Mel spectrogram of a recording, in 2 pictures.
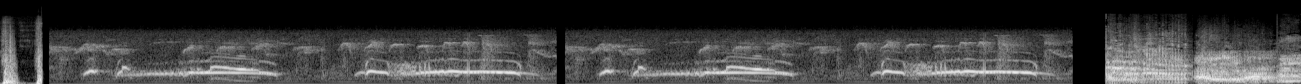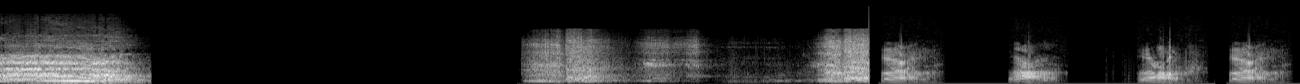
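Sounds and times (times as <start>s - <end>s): pigeon cooing: 0.9s - 2.8s, 3.6s - 8.0s, 8.8s - 10.5s
lion roaring: 11.1s - 14.5s, 18.2s - 22.5s, 23.1s - 23.7s, 24.4s - 26.0s.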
